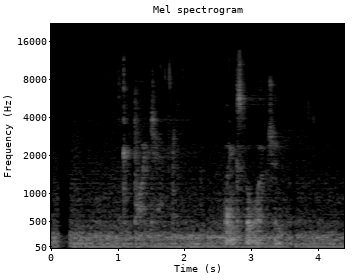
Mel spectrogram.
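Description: A young man talks casually close by.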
